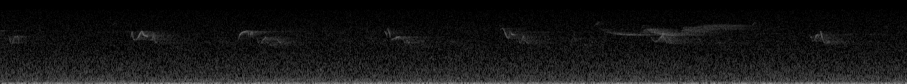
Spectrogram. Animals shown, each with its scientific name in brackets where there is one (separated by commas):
Red-eyed Vireo (Vireo olivaceus), Black-throated Blue Warbler (Setophaga caerulescens)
